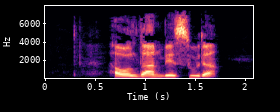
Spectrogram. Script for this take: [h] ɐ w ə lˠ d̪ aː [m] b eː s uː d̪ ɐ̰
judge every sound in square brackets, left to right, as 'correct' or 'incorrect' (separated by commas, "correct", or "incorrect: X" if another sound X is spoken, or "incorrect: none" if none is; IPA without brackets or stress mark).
correct, incorrect: n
